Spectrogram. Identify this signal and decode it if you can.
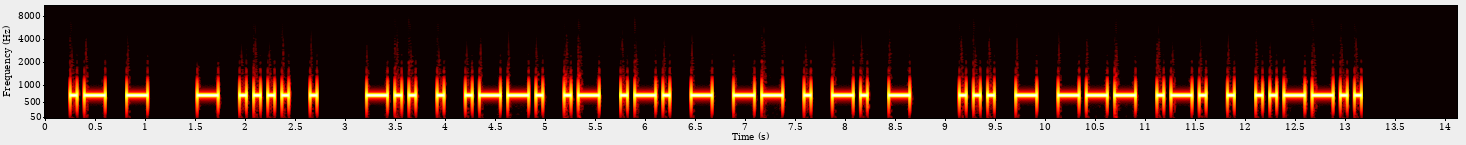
Morse code, heard as a keyed tone, about 17 wpm, 700 Hz. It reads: AT THE DEPARTMENT STORE?
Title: Sentences from Top 1000 Words - Review Part 5 - 17wpm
